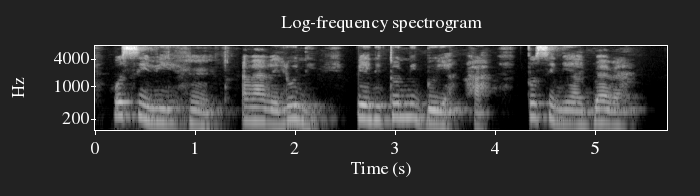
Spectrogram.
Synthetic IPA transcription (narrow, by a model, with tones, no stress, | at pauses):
o˦si˦˨ɾi˧hũ˨a˧ɾa˧ɾɛ˨lo˨˦nĩ˨ | ɡ͡b̥e˦ɛ˧nĩ˧to˦nĩ˦˨ɡ͡bo˧ja˨ha˨ | to˦si˦˨nĩ˧a˧ɡ͡ba˦˨ɾa˧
